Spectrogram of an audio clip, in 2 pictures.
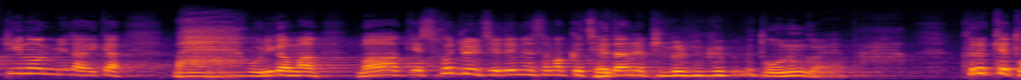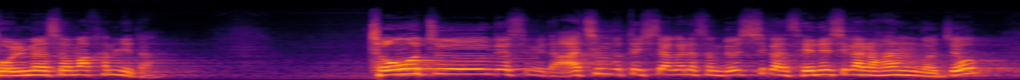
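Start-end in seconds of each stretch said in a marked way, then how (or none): none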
